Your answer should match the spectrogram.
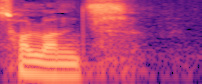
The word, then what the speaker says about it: Solondz: Spricht man, glaube ich, so aus. Solondz.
